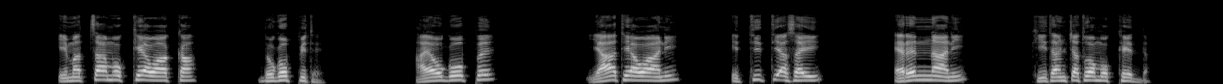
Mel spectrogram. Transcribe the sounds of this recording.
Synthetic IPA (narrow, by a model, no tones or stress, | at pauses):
ʔɪmɐt͡sːaːmɔkːɪjawaːkːɐ | d̪ɔɡɔpːɪt̪ɛ | ʔɐ̰jɐwɡo̞ːpːɛ | jaːt̪ɪjaːwaːn | ɪt̪ːɪt̪ːɪɐs̬ɐj | ʔɛɾɛnːaːn | kiːt̪ɐnt͡ʃːɐt̪ʊwaːmɔkːe̞ːd̪ːɐ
